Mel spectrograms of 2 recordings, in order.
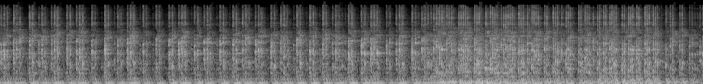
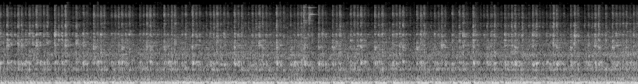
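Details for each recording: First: Case 207D dozer diesel at first start after an engine rebuild, no coolant in yet, not fully reassembled: loud clattery idle, about four beats a second, slightly uneven; owner thinks fueling is a little off and needs tuning. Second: Case 207D (450) dozer diesel after a year-long engine rebuild, reinstalled and reassembled, fitted with a muffler so much quieter: steady, even chug around 2.5 beats per second, low muffled tone, no knocking; healthy idle.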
